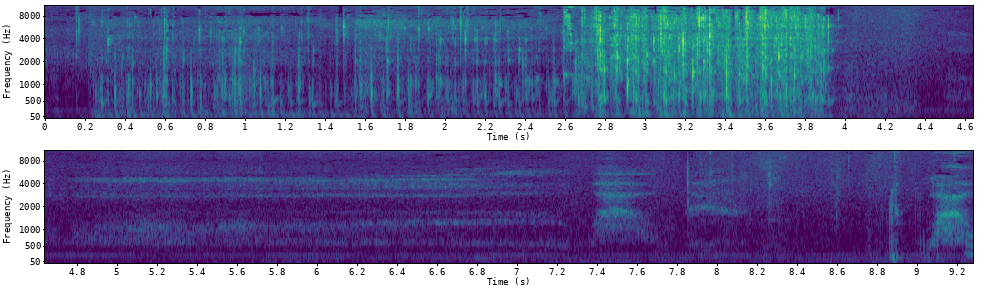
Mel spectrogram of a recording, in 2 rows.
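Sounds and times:
water bubbling through a bong as someone draws a hit: 0.0s - 4.0s.

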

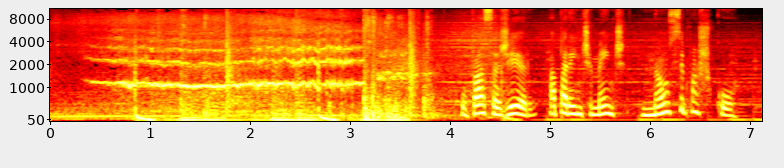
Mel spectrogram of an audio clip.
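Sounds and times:
car tires skidding across pavement: 0.0s - 4.4s
car engine rumble: 0.0s - 7.1s
speech: 4.1s - 7.0s.

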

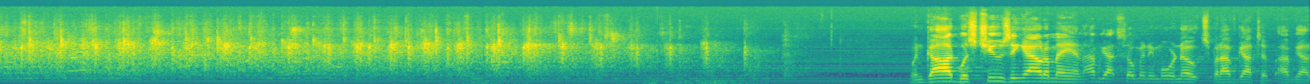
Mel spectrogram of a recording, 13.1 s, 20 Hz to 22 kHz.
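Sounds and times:
audience clapping: 0.0s - 7.6s
speech: 9.2s - 13.0s.

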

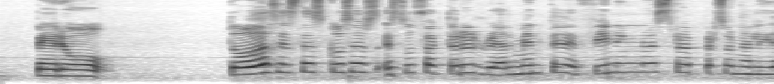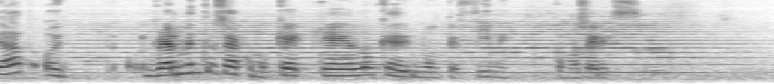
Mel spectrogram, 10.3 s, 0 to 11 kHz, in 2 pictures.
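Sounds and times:
speech: 0.2s - 0.8s, 1.5s - 9.6s
multi-toned train horn blast on a street in Escalante: 5.5s - 10.3s.

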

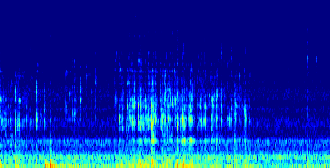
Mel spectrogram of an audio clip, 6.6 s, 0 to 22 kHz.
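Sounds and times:
tea pouring into a glass: 0.0s - 5.0s.

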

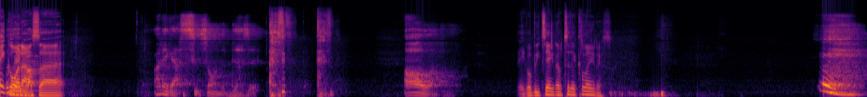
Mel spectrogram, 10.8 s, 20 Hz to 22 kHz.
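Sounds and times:
speech: 0.0s - 0.9s, 1.9s - 4.2s, 5.0s - 5.6s, 6.4s - 8.3s, 10.2s - 10.8s
person yawning with a drawn-out voiced groan: 10.2s - 10.8s.

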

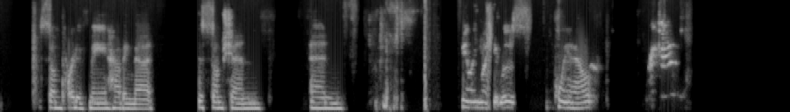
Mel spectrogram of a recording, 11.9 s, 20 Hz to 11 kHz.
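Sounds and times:
speech: 0.6s - 2.4s, 3.0s - 6.1s, 6.9s - 9.1s, 9.7s - 10.2s
cat meowing: 9.7s - 10.3s.

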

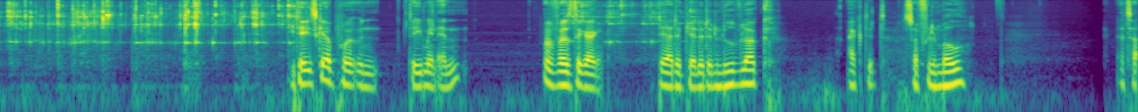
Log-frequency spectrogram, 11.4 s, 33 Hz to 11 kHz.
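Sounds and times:
straw stirring a drink in a glass: 0.0s - 3.2s, 5.6s - 7.0s
speech: 3.0s - 4.8s, 5.5s - 7.9s, 8.5s - 9.8s, 11.2s - 11.3s.

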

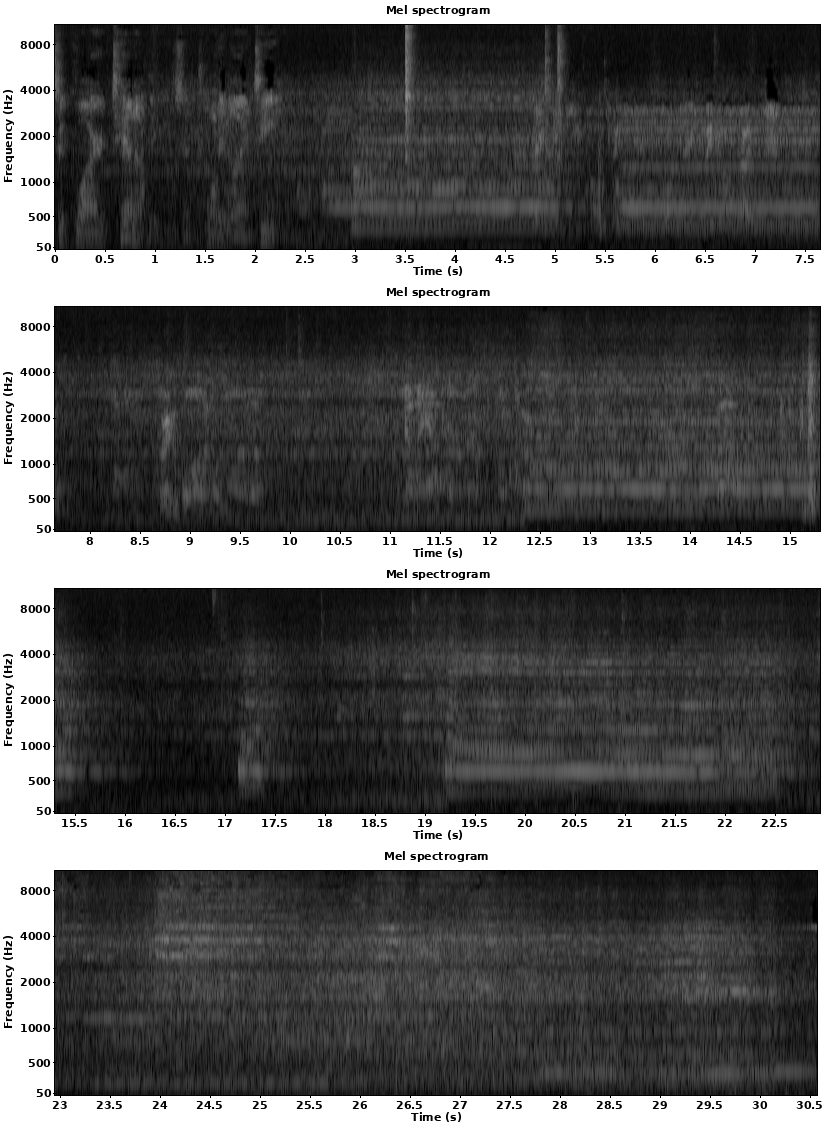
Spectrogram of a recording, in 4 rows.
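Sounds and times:
speech: 0.0s - 3.2s, 8.8s - 9.6s, 11.1s - 11.7s
CSX freight train rolling rail noise: 0.0s - 30.5s
EMD ST70AH diesel locomotive horn blasts: 2.7s - 7.8s, 12.2s - 16.1s, 17.1s - 17.8s, 19.1s - 25.3s, 29.4s - 30.5s.

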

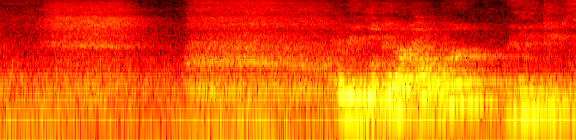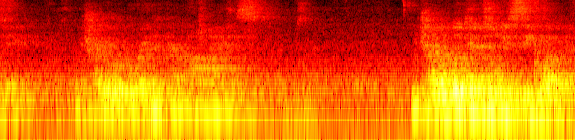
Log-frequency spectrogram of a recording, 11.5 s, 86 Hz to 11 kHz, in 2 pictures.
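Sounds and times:
group taking a deep breath during a grounding exercise: 0.4s - 3.4s
speech: 3.4s - 8.3s, 9.9s - 11.4s.

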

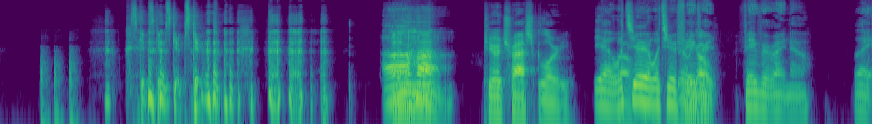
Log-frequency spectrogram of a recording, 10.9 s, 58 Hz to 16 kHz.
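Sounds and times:
solid knocking on a door: 0.5s - 1.0s
speech: 1.3s - 4.2s, 4.8s - 10.8s
laughter: 1.4s - 4.1s, 4.8s - 5.6s, 8.5s - 8.9s.

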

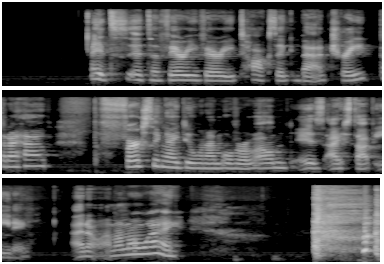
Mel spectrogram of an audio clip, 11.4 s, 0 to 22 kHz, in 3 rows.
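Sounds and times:
speech: 0.9s - 9.8s
person coughing: 10.7s - 11.3s.

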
